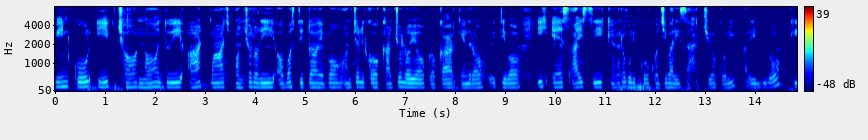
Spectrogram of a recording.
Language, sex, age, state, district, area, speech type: Odia, female, 18-30, Odisha, Balangir, urban, read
